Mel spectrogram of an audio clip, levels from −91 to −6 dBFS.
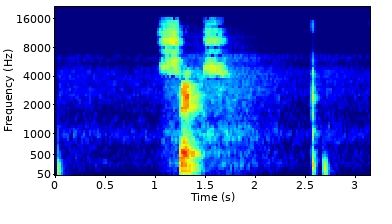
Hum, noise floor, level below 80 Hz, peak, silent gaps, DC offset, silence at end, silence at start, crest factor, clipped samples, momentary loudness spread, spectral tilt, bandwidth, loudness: none; -69 dBFS; -72 dBFS; -2 dBFS; none; under 0.1%; 0.45 s; 1.05 s; 28 dB; under 0.1%; 18 LU; -2 dB/octave; 16 kHz; -24 LUFS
